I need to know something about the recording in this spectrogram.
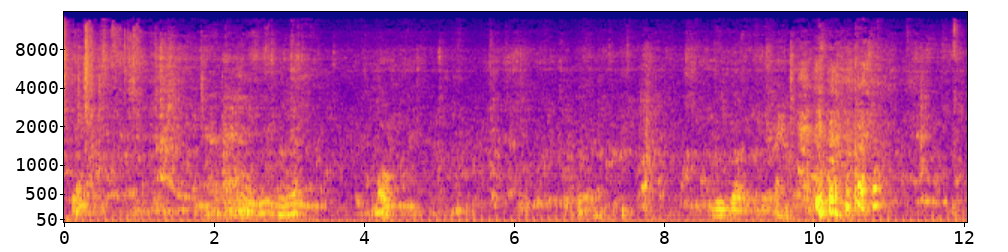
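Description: Several men laugh and chuckle close by.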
